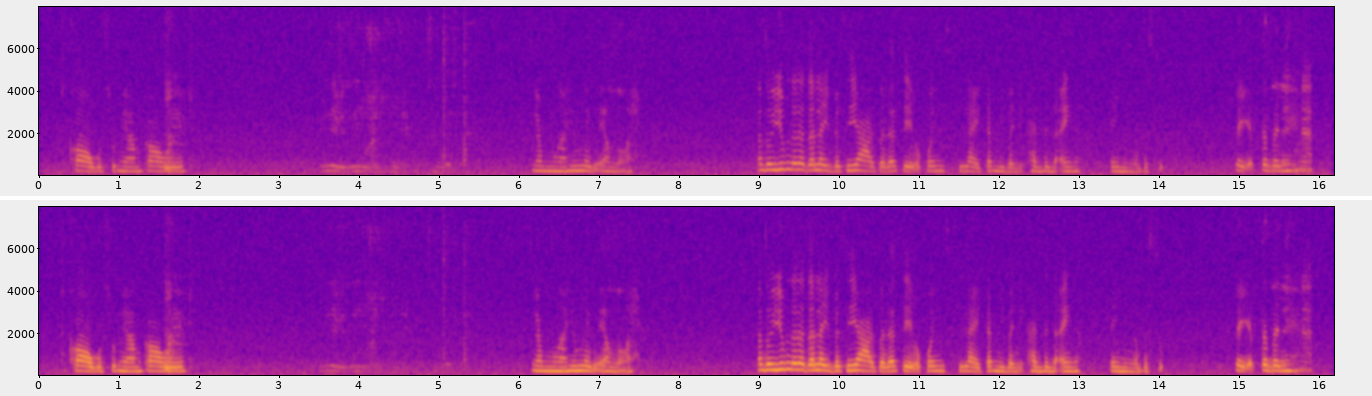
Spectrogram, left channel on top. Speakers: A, on the right; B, on the left.
A: ꯀꯥꯎꯕꯁꯨ ꯃꯌꯥꯝ ꯀ ꯑꯣꯏꯋꯦ
B: ꯌꯨꯝ ꯂꯩꯕꯁꯤ ꯅꯨꯡꯉꯥꯏꯁꯨ ꯅꯨꯡꯉꯥꯏꯀꯣ ꯑꯁꯦꯡꯕꯩꯁꯨ
A: ꯌꯥꯝ ꯅꯨꯡꯉꯥꯏ ꯌꯨꯝ ꯂꯩꯕ ꯌꯥꯝ ꯅꯨꯡꯉꯥꯏ ꯑꯗꯣ ꯌꯨꯝꯗ ꯂꯩꯕꯁꯦ ꯌꯥꯕ ꯅꯠꯇꯦꯕ ꯑꯩꯈꯣꯏ ꯍꯧꯖꯤꯛꯁꯦ ꯂꯥꯏꯔꯤꯛ ꯇꯝꯃꯤꯕꯅꯤ ꯈꯟꯗꯅ ꯑꯩꯅ ꯂꯩꯅꯤꯡꯉꯕꯁꯨ ꯂꯩꯔꯛꯇꯕꯅꯤ
B: ꯂꯥꯏꯔꯤꯛꯅ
